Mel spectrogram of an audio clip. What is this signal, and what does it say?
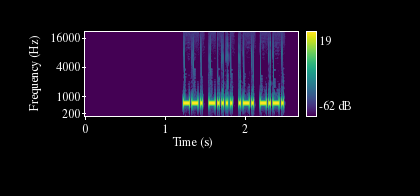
Morse code, heard as a keyed tone, about 46 wpm, 700 Hz. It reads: G6RC
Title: DXCC-100 Call Signs - 4 Characters - Repeated 2x - 45wpm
